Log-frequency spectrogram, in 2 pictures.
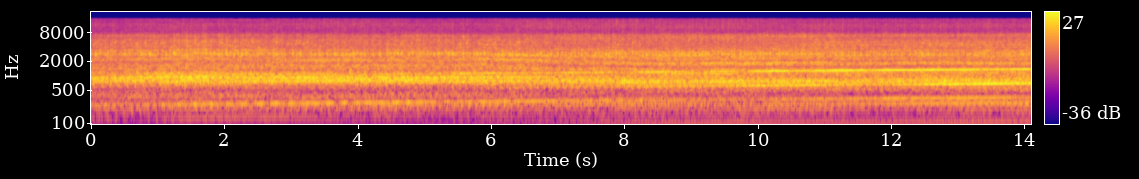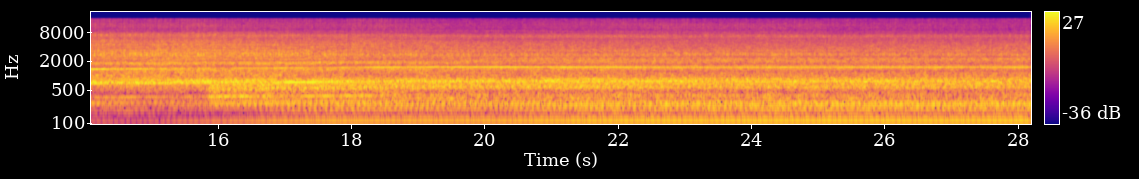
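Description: Pielstick 16PA4V185VG sixteen-cylinder locomotive diesel engine running. Its pitch climbs slowly through the first two-thirds and then holds steady. About sixteen seconds in, a deeper, louder note comes in suddenly.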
